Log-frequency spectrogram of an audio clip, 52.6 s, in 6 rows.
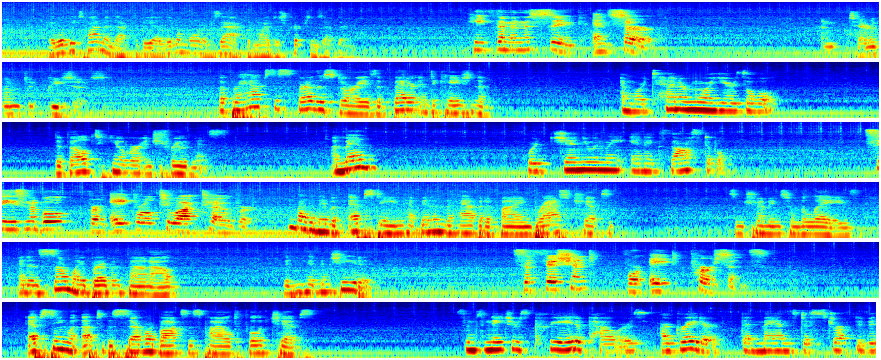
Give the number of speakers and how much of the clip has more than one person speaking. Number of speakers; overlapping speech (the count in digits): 5, no overlap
